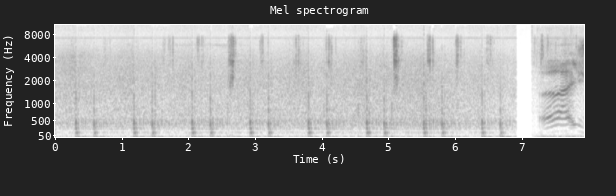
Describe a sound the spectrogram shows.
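Footsteps walk steadily on pavement.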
